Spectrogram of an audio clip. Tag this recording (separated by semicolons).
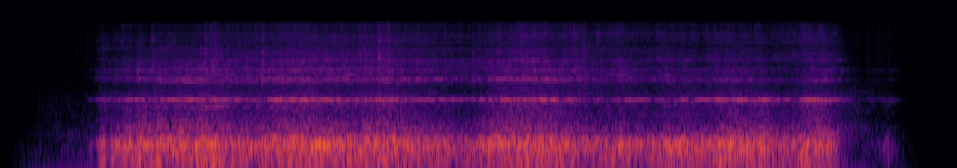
vault; drag; stone; field-recording; grind; crypt; foley; sarcophagus; foley-sound; ground; treasure; scrape; grinding; scraping; dragging; heavy; door; floor; basement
